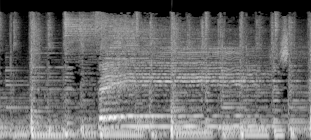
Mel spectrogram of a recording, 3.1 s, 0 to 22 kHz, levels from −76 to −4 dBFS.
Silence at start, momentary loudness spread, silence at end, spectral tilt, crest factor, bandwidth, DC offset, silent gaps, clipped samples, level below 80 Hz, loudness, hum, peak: 0 s; 6 LU; 0 s; -3.5 dB/octave; 16 dB; 16.5 kHz; under 0.1%; none; under 0.1%; -32 dBFS; -14 LUFS; none; 0 dBFS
